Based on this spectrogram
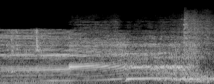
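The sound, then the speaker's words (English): A single long, loud cow moo sound effect, a low drawn-out call that rises slightly in pitch partway through and holds steady for about two seconds, with no talking. “It's something we call COW. It's an acronym for Clips of the Week.”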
